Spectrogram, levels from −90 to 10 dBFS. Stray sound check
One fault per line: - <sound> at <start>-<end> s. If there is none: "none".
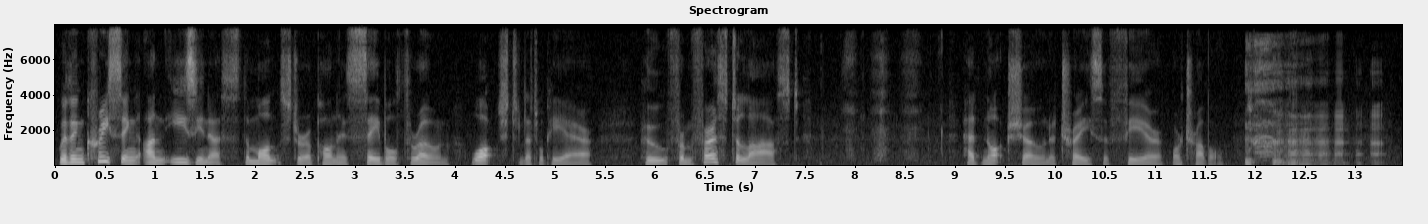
- sniff at 7.6-8.9 s
- laugh at 11.9-13.3 s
